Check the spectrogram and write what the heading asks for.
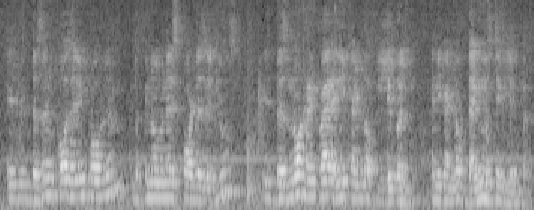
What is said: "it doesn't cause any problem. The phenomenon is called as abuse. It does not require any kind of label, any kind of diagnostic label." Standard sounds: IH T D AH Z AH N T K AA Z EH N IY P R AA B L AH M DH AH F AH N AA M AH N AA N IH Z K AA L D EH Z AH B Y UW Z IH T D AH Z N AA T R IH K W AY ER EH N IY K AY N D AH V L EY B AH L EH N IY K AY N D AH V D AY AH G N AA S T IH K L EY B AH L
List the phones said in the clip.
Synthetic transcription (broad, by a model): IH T D AH Z AH N T K AA Z EH N IY P R AA B L AH M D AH F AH N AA M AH N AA IH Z K AA L D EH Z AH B Y UW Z IH T D AH Z N AA T R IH K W AY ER EH N IY K AY N D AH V L EY B AH L EH N IY K AY N D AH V D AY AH G N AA S T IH K L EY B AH L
